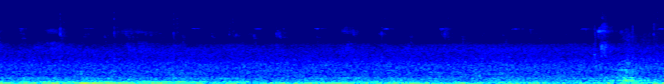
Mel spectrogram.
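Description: Small birds chirping, short high chirps coming several times a second and scattered throughout, over a steady low rumble.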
